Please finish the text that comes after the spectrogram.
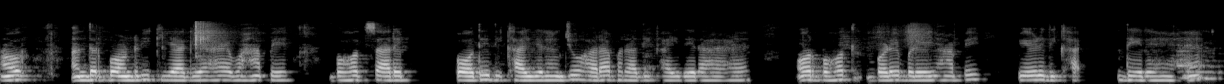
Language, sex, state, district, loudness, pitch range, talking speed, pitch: Hindi, female, Chhattisgarh, Balrampur, -17 LUFS, 190-200 Hz, 145 wpm, 195 Hz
